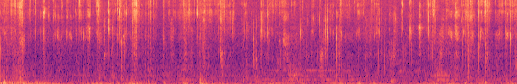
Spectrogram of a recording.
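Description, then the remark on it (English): A kitten chews sausage with a steady stream of wet, smacking clicks and soft crunches lasting throughout, over a low continuous rumble of purring, with no talking. “presents Kitten Eating Sausage.”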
